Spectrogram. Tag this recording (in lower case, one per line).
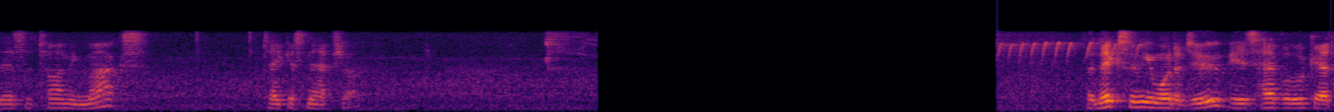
speech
